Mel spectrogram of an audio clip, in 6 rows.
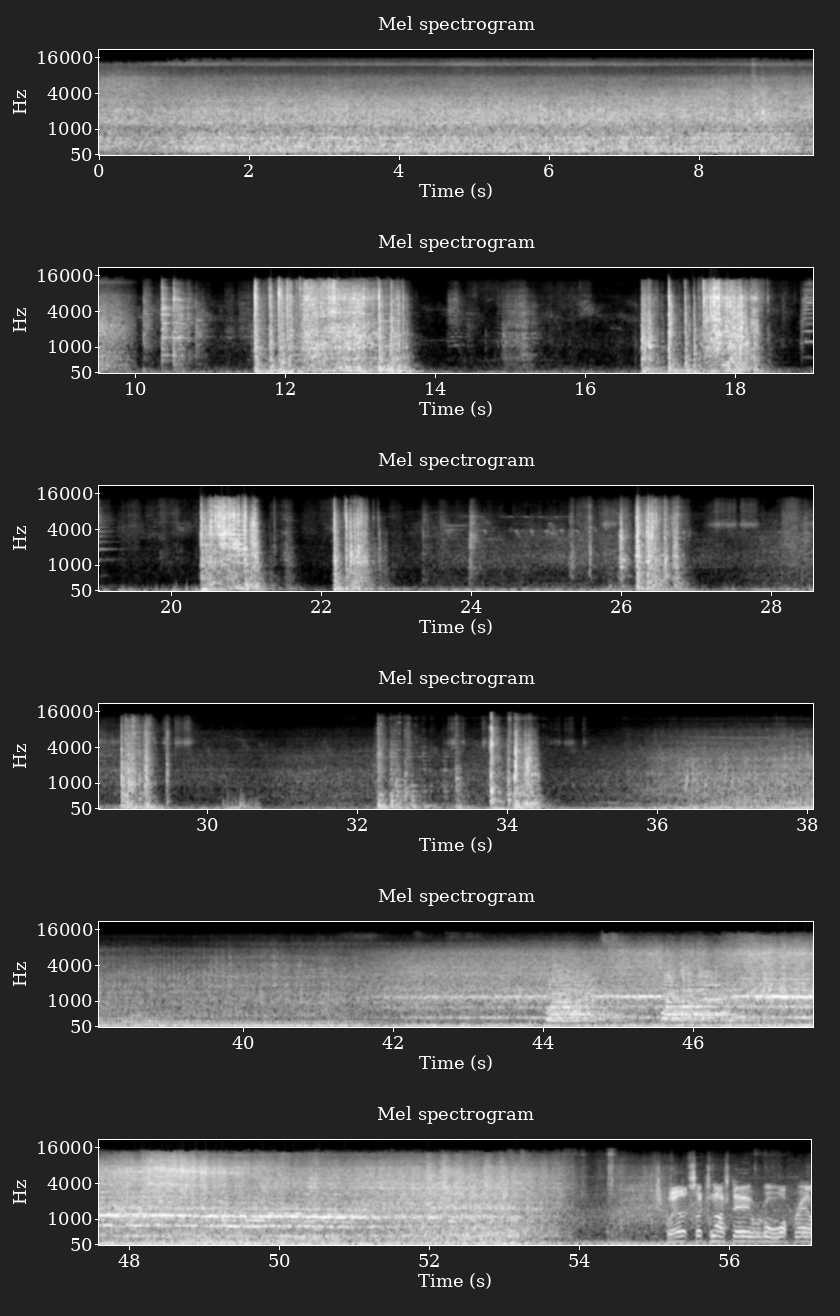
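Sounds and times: engine rumble: 0:00.0 - 0:20.6, 0:21.7 - 0:57.0
objects thunking into truck bed: 0:11.6 - 0:13.8, 0:16.7 - 0:18.6, 0:20.4 - 0:23.0, 0:26.0 - 0:27.0, 0:28.8 - 0:29.6, 0:32.2 - 0:34.6.

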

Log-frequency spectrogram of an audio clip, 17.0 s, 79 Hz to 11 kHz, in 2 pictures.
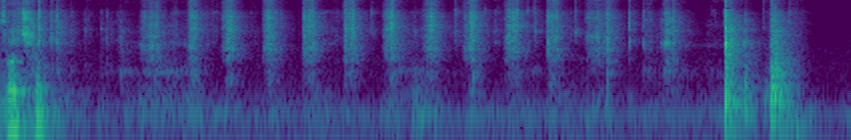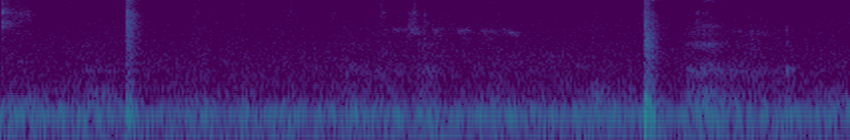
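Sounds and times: pencil scraping in hand sharpener: 0:01.4 - 0:06.2.

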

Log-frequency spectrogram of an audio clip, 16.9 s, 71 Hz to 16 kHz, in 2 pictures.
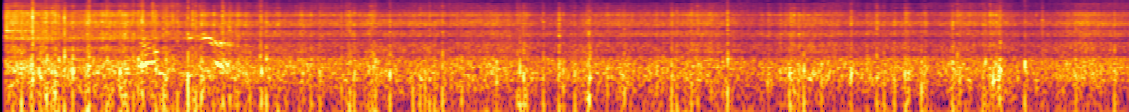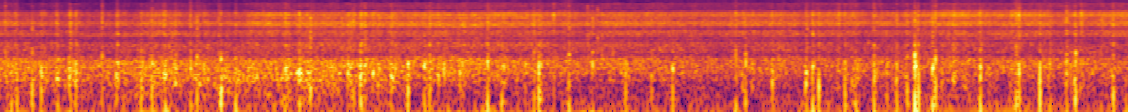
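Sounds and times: firework fizzing crackle: 0:00.0 - 0:16.9.

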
